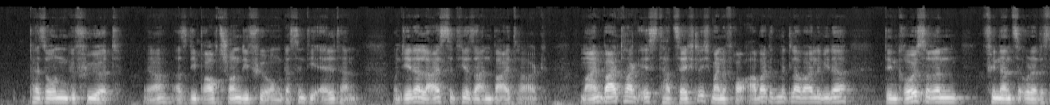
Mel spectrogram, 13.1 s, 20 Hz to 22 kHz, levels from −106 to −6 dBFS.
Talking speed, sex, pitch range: 140 wpm, male, 110-125 Hz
